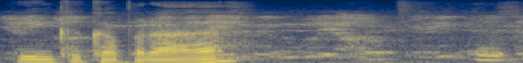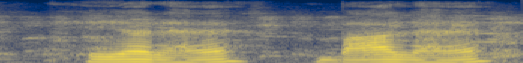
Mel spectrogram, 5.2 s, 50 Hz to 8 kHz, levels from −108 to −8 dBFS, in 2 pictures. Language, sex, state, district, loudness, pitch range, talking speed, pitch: Hindi, male, Bihar, West Champaran, -21 LUFS, 110-145 Hz, 80 wpm, 120 Hz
